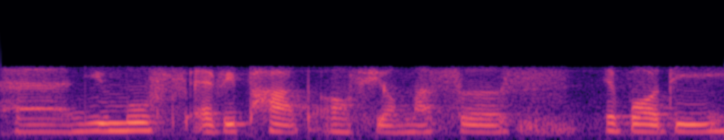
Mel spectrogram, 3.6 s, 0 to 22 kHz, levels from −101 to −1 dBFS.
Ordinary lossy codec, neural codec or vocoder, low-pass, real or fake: none; none; 3.6 kHz; real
